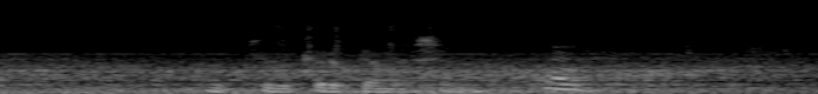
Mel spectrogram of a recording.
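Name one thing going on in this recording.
An elderly man speaks in a low voice close to a microphone.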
